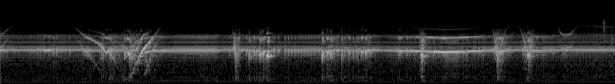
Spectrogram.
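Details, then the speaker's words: 1933 RCA Model 120 cathedral tube radio with original 1930s electrolytics, brought up to 100 V. Steady high whistle near 2 kHz with swooping squeals, motorboating that differs by band. Poor filtering suspected of making the RF stage oscillate. "so we got it up to 100 volts we've got motor boating at high volume squeaky motor boating so motorboats motor boats differently on different bands"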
